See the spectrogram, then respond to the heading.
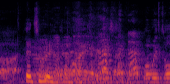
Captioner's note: laughing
